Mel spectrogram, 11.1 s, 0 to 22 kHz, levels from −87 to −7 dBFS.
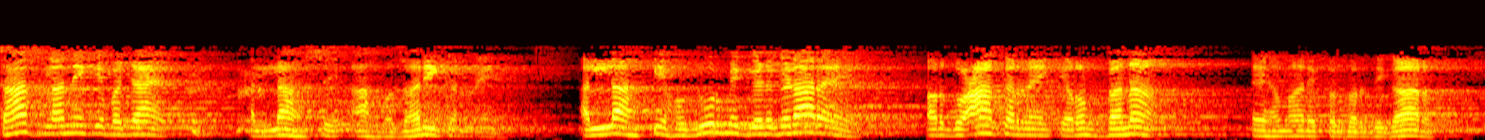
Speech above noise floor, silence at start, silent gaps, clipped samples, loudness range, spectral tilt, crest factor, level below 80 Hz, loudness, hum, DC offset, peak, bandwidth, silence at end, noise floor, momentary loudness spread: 22 dB; 0 s; none; under 0.1%; 3 LU; -1 dB/octave; 20 dB; -68 dBFS; -23 LUFS; none; under 0.1%; -4 dBFS; 6 kHz; 0 s; -46 dBFS; 15 LU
